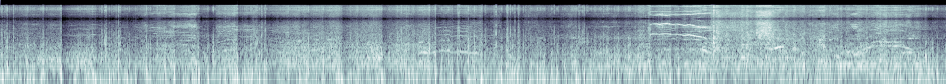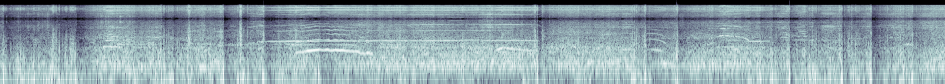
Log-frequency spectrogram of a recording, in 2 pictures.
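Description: A roller coaster rumbles and clatters along its track.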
